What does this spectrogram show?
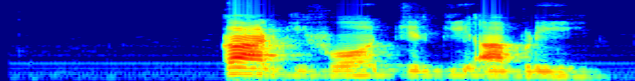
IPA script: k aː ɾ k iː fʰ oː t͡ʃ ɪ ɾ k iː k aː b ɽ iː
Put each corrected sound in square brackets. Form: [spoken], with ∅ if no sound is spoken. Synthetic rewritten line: k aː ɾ k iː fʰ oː t͡ʃ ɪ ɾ k iː [ʔ] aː [p] ɽ iː

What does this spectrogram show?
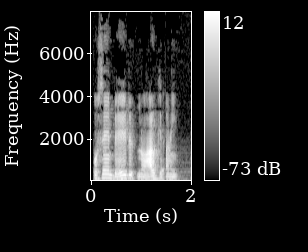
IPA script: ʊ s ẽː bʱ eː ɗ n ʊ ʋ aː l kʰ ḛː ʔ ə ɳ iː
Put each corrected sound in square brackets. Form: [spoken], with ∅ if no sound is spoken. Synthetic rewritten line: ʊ s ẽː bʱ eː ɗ n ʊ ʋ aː l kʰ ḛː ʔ ə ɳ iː

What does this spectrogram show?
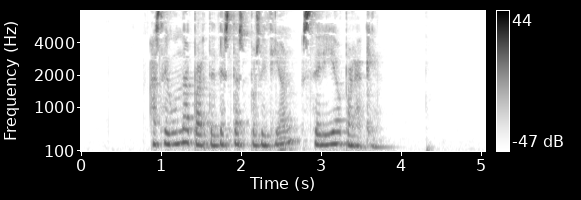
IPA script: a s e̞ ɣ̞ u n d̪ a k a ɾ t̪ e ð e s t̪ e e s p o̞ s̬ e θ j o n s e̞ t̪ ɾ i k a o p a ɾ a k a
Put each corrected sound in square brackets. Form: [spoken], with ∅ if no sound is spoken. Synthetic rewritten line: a s e̞ ɣ̞ u n d̪ a [p] a ɾ t̪ e ð e s t̪ [a] e s p o̞ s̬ [i] θ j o n s e̞ [∅] ɾ i [∅] a o p a ɾ a k [e]

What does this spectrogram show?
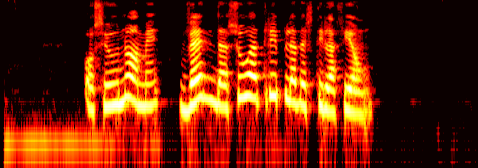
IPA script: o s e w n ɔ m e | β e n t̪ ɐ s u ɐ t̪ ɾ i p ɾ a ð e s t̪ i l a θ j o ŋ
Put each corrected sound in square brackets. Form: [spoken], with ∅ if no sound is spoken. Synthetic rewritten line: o s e w n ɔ m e | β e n [d̪] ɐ s u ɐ t̪ ɾ i p [l] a ð e s t̪ i l a θ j o ŋ

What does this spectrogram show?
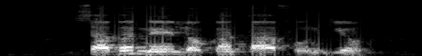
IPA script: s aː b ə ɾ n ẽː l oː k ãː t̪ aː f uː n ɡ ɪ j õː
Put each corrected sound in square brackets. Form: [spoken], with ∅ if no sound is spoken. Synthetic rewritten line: s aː b ə ɾ n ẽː l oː k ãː t̪ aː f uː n ɡ ɪ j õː

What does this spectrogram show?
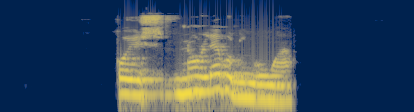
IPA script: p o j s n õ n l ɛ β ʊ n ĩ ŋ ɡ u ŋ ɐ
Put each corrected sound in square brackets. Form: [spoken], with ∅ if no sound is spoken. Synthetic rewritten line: p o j s n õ [ŋ] l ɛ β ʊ n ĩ ŋ ɡ u ŋ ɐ

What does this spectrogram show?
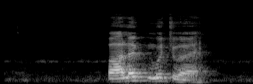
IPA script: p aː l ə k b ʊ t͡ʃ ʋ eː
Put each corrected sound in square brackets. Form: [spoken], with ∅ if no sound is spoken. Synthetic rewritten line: p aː l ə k [m] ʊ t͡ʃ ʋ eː

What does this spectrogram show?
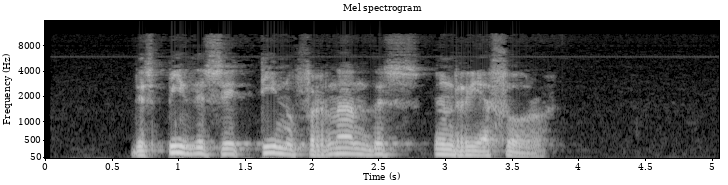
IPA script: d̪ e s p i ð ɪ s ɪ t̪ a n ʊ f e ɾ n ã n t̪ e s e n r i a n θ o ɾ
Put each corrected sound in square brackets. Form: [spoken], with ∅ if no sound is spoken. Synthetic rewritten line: d̪ e s p i ð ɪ s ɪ t̪ [i] n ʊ f e ɾ n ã n [d̪] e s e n r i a [∅] θ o ɾ

